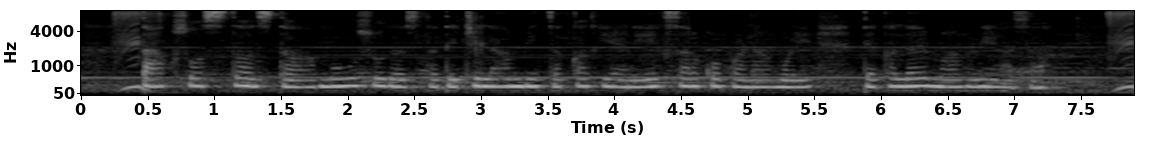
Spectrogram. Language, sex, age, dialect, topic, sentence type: Marathi, female, 18-24, Southern Konkan, agriculture, statement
